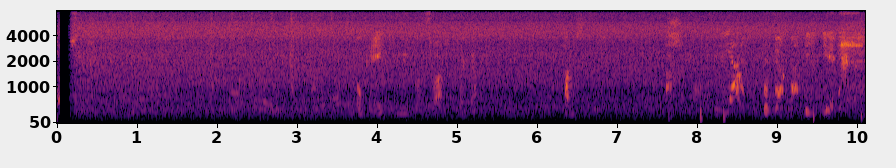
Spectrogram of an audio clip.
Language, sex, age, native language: Icelandic, female, 18-19, Icelandic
